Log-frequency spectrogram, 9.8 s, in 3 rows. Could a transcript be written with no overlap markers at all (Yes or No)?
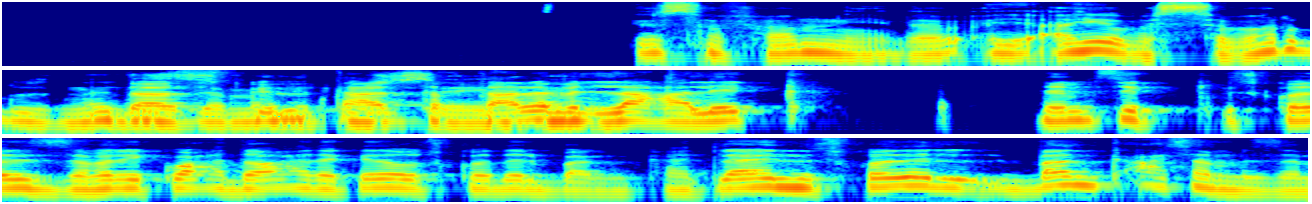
No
